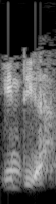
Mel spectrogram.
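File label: "India", spoken; Ka-50; Alphabet; India-continue; Speech; DCS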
